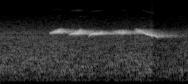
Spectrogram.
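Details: Blue-and-white flycatcher giving one clear whistled phrase, about 1.3 seconds long, held at a high, nearly steady pitch with slight wavering and three gentle swells in loudness. Quiet background.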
